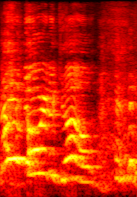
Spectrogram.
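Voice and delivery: put-on loud, high, drawn-out kid's wail; hammed-up childhood bawling; mock bawling. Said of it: "bawling for half an hour".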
